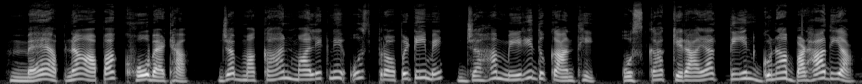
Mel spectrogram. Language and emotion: Hindi, angry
